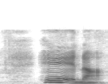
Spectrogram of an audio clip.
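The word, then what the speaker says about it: ἕνα: 단 한 번이라도 딱 주는 그 행위를 한다면 이 작은 자 중 하나에게 to one of these little ones 해나 거친 순표 때문에 해나라고 읽습니다.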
